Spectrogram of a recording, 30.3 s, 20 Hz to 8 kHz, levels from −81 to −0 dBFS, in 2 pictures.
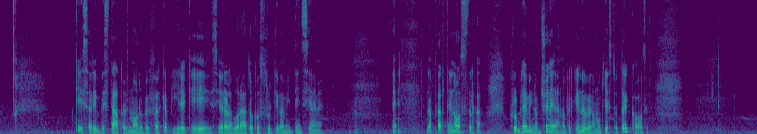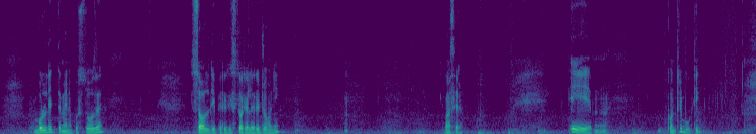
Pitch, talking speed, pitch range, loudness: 115 Hz, 85 wpm, 105-125 Hz, -34 LUFS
